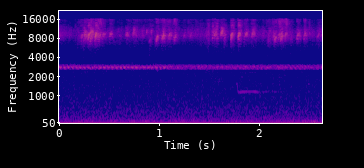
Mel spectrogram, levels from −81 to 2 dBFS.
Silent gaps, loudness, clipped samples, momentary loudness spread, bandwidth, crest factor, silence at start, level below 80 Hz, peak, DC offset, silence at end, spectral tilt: none; -39 LUFS; under 0.1%; 6 LU; 17 kHz; 20 dB; 0 s; -68 dBFS; -24 dBFS; 0.3%; 0 s; 1 dB/octave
